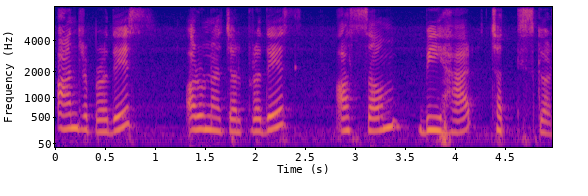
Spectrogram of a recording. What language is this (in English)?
Nepali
